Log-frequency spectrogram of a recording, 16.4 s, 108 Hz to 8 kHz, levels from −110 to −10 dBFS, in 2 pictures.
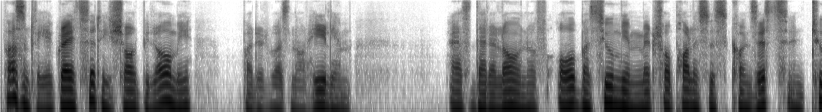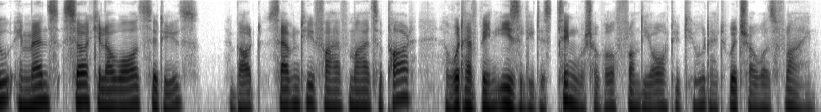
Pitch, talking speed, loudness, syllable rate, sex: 120 Hz, 165 wpm, -21 LUFS, 5.7 syllables/s, male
